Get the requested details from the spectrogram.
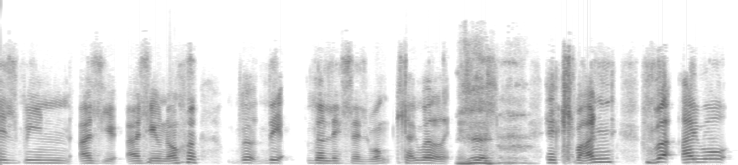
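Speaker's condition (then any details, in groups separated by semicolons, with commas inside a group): Cerebral palsy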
